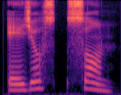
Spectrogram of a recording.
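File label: female, spanish; they Are Permanent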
